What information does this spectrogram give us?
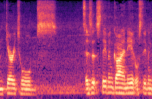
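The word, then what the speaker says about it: Guyenet: Is it Stephen Guyanet or Stephen Guyanet? I never remember how to pronounce his last name. DNA, like DNA, but with a G.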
